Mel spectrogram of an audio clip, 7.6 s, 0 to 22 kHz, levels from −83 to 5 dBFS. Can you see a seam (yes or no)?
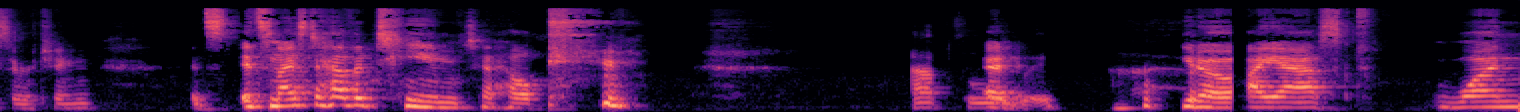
yes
